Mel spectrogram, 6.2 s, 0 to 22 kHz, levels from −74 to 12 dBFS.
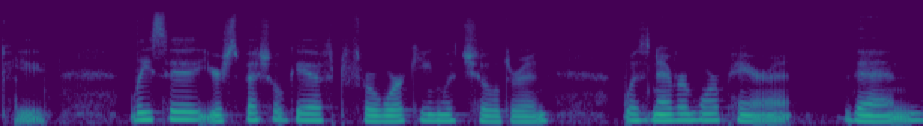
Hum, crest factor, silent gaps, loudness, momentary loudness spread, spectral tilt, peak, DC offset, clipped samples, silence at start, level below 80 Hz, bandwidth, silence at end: none; 14 dB; none; -31 LUFS; 13 LU; -7 dB/octave; -16 dBFS; under 0.1%; under 0.1%; 0 s; -70 dBFS; 15 kHz; 0 s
